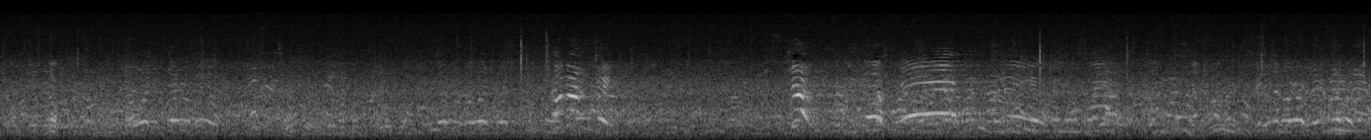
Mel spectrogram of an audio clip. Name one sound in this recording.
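Men shout loudly outdoors, calling to one another.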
